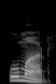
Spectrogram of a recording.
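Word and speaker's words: عمر: এর আগে এখানে পড়েছি ওমার মানে ওমর যেটাকে আমরা ওমর বলি সেটাই আরবিতে ওমারু সঠিক আরবি যদি সঠিক উচ্চারণ যদি বলেন এখন একটা নাম আছে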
